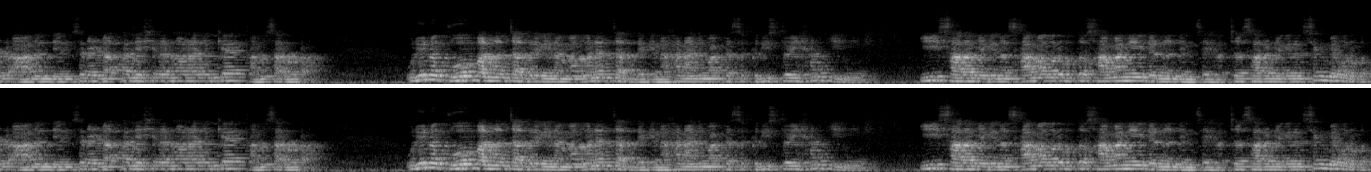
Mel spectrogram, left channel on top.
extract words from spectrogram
아는 냄새를 나타내시는 하나님께 감사하노라. 우리는 구원받는 자들에게나 망하는 자들에게나 하나님 앞에서 그리스도의 향기이니 이 사람에게는 사망으로부터 사망에 이르는 냄새요 저 사람에게는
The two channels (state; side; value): identical; both; correlation 1.00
